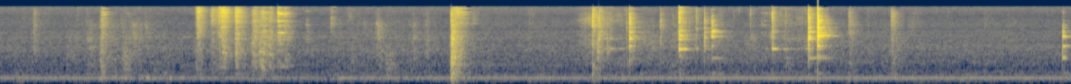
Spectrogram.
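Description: A metal spoon knocking, clinking and scraping against a ceramic slow-cooker crock as cooking juices are spooned up, with one sharp knock about four and a half seconds in and a run of light ringing clinks in the second half. A steady low hum sits underneath.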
